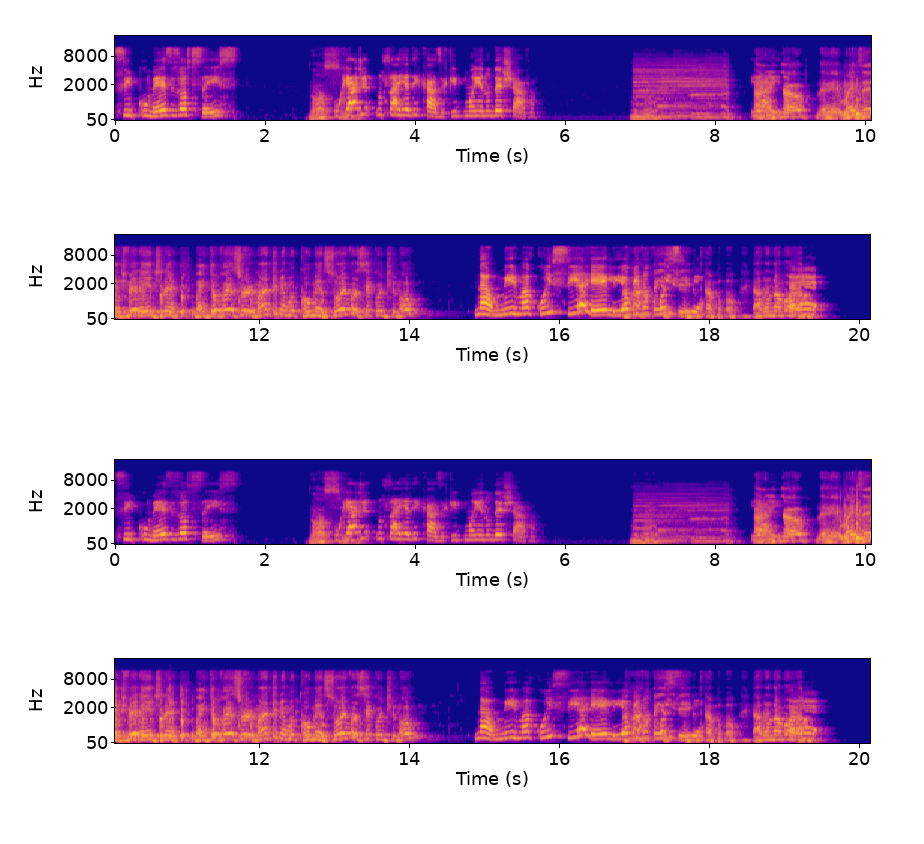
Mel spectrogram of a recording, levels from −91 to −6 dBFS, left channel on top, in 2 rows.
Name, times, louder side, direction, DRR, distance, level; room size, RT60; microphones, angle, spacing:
voice 1, 0.0-1.5 2.9-5.5 8.5-9.0 14.9-17.9 19.1-19.4, left 4 dB, 40° left, 0.6 m, -26 dB
voice 2, 2.6-3.1 6.9-7.3 8.5-14.2 16.8-19.4, equal, 5° right, 0.6 m, -29 dB
sound 1, 6.9-8.2 9.2-9.3, left 4 dB, 80° left, 1.4 m, -41 dB
Gurgling / Sink (filling or washing), 9.7-14.1, right 3 dB, 75° right, 0.8 m, -32 dB
14.0 x 7.5 x 5.1 m
head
